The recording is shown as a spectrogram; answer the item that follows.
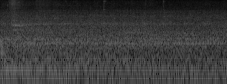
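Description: Steady low hum of idling semi-truck diesel engines.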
